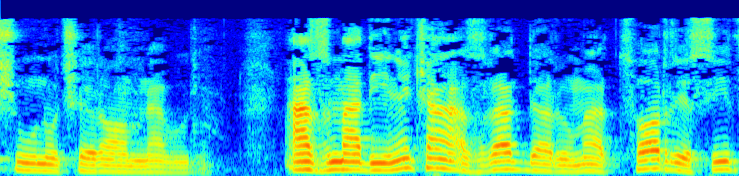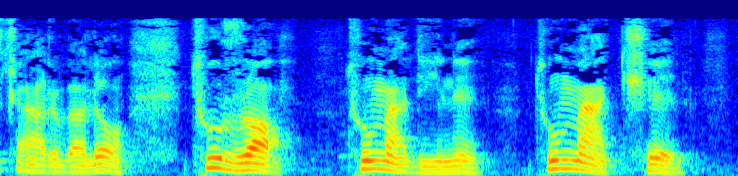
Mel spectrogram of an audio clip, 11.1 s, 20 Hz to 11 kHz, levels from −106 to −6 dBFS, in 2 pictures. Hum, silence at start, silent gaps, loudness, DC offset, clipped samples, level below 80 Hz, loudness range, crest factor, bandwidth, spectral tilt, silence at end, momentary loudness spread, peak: none; 0 s; none; -34 LUFS; under 0.1%; under 0.1%; -70 dBFS; 3 LU; 22 dB; 8 kHz; -6 dB/octave; 0.4 s; 12 LU; -12 dBFS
